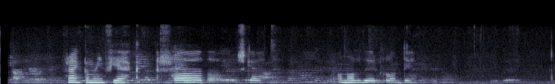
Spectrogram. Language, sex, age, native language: Icelandic, female, 11, Icelandic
